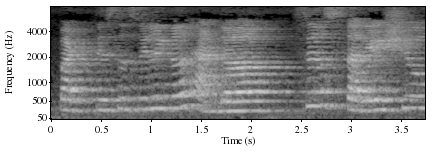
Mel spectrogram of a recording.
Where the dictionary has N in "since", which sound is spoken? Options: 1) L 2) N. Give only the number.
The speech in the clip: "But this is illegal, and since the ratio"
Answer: 1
